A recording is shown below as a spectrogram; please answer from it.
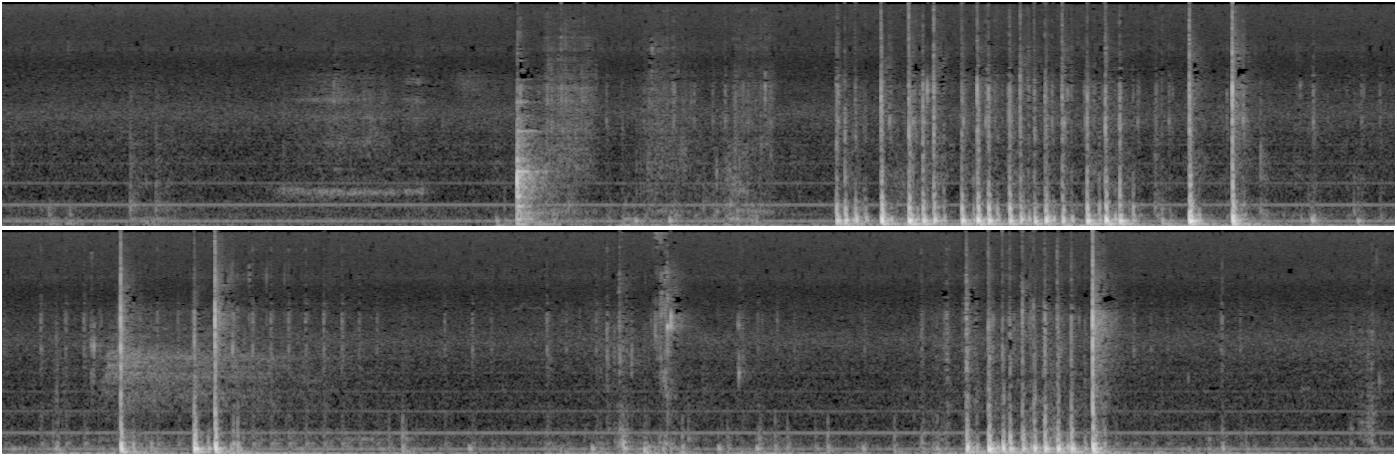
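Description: Typing on a computer keyboard in two fast bursts of key clicks, with a few single clicks in between, over a steady electrical hum.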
